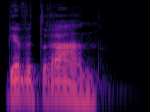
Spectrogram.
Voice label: "gäfetdraan", Kaevels Platt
